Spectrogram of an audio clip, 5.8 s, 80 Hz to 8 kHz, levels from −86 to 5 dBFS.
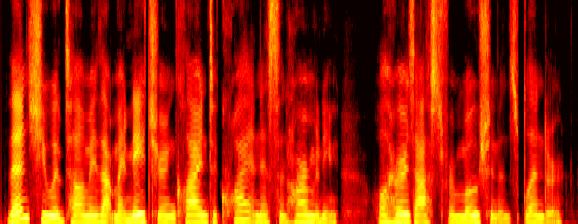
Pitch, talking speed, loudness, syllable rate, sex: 215 Hz, 205 wpm, -18 LUFS, 6.0 syllables/s, female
